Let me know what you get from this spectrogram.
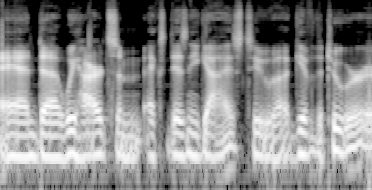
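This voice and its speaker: A man's voice with vocal fry, ordinary pitch variation and a fairly slow pace. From Arkansas. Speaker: park CEO. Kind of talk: interview.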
